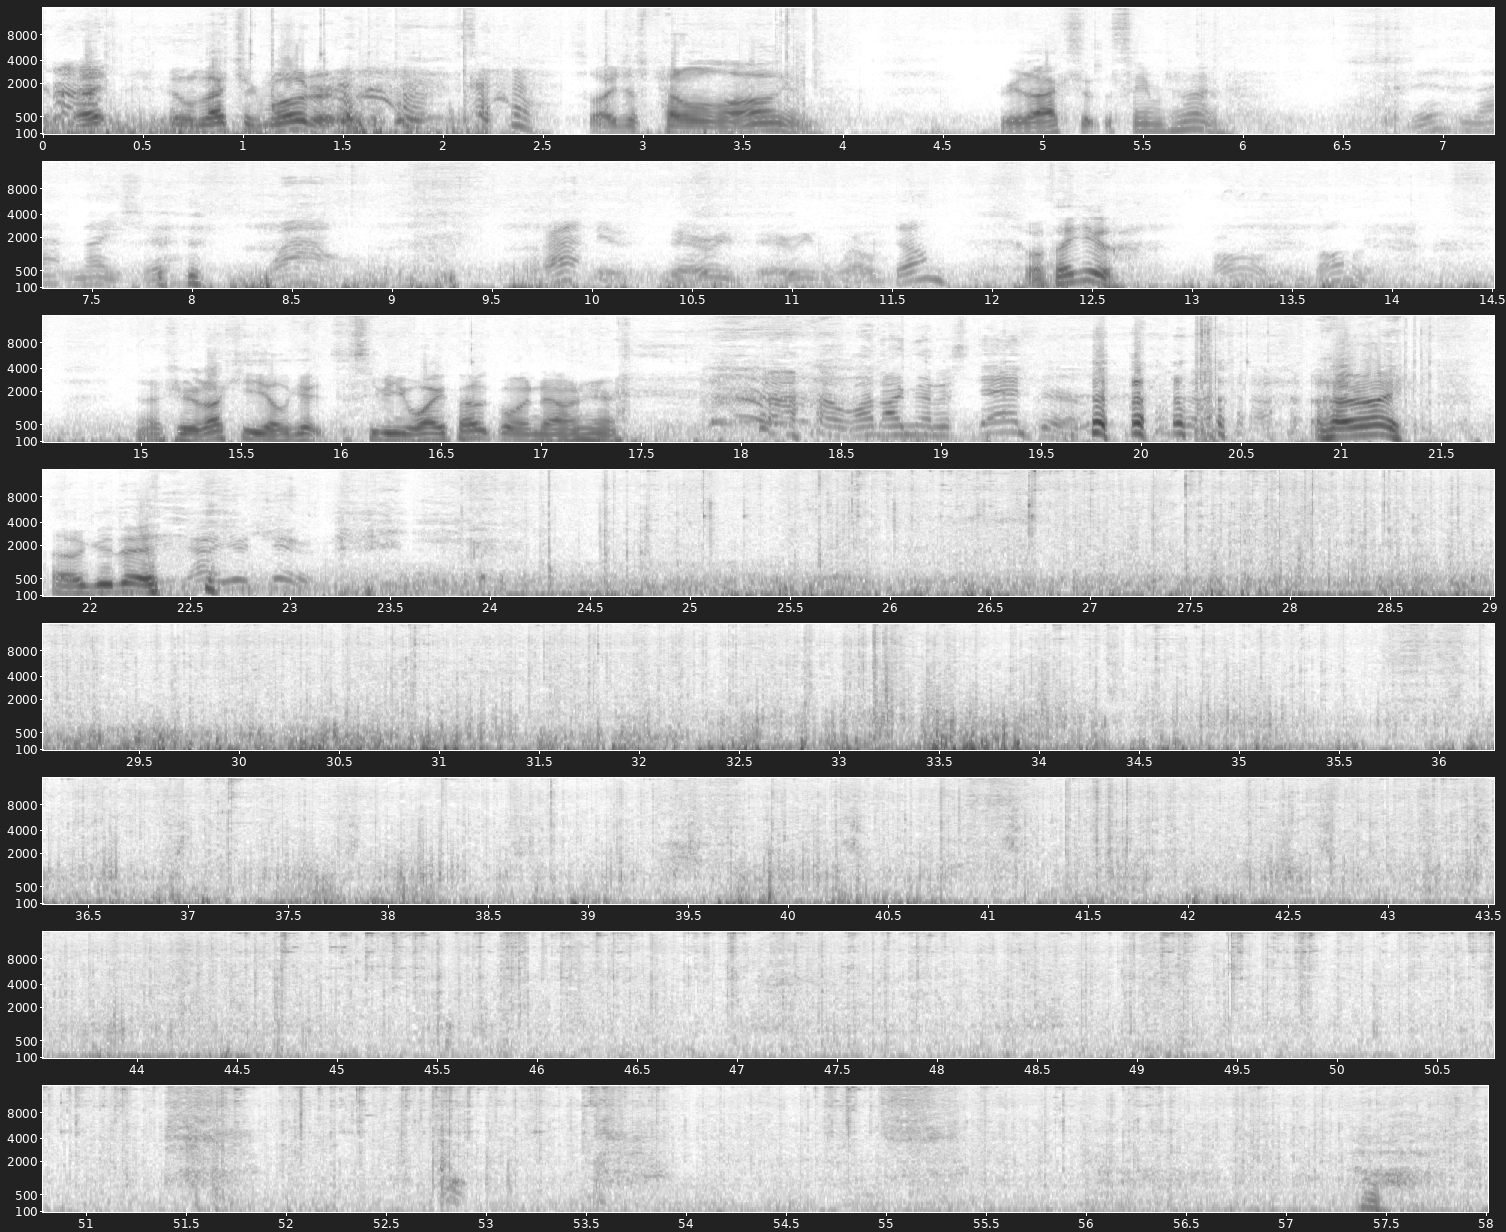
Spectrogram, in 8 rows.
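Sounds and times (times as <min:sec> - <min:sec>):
wind on microphone: 0:00.0 - 0:02.5, 0:07.8 - 0:16.1, 0:19.8 - 0:46.2
tyres rumbling over snow: 0:00.0 - 0:58.0.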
